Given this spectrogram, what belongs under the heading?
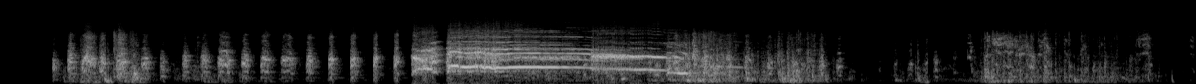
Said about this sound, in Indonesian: Suara apa, anak-anak? Benar, suara ayam.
